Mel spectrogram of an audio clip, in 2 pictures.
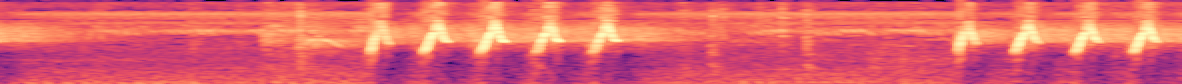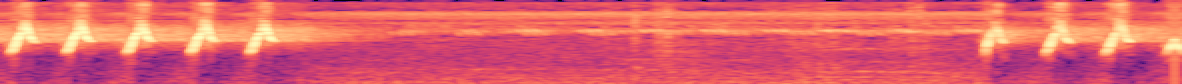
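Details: Singing bar-winged prinia, ngebren style, used as a lure and master song. Groups of crisp high chirps repeat in bursts about every two seconds over steady rustling background noise.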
